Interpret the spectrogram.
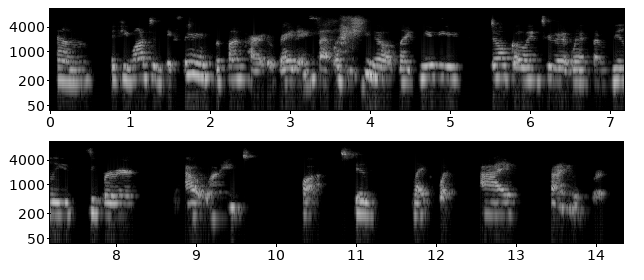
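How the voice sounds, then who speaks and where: A woman's voice: mid-range voice, steady tone, slow. Casting: American woman writer, informal and hesitant, heavy on "like", slightly muffled lo-fi event recording. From California, United States. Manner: informal, hesitant, frequent "like" as filler. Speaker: novelist, guest author. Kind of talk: casual unscripted answers at a literary event.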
